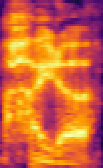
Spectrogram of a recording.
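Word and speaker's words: HIDTA: Trafficking Area, better known as is, am I pronouncing it right? HIDA or just HIDA is better. We affectionately call it Haida. Haida.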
